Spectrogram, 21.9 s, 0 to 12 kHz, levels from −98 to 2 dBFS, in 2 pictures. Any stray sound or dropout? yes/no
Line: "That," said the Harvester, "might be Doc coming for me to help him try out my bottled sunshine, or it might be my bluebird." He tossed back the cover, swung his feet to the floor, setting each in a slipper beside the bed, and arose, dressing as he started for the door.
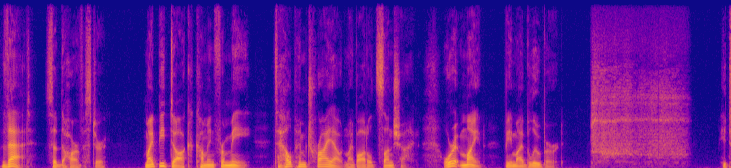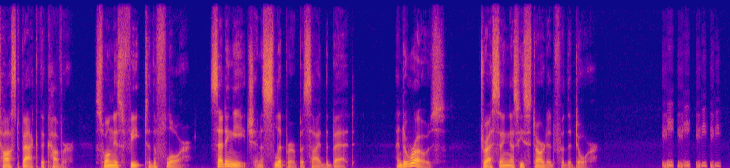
yes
